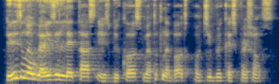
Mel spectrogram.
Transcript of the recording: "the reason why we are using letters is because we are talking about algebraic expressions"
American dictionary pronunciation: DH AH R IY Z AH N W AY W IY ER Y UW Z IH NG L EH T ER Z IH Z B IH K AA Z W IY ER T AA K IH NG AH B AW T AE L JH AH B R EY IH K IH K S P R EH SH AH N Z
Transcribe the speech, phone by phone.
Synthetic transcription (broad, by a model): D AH R IY Z AH N W AY W IY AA Y UW Z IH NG L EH T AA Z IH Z B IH K AA S W IY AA T AA K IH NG AH B AW T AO JH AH B R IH K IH K S P R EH SH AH N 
